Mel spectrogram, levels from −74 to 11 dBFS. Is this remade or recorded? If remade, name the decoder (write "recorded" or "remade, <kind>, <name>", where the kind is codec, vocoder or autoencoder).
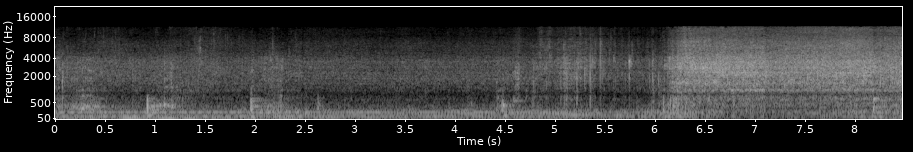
recorded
